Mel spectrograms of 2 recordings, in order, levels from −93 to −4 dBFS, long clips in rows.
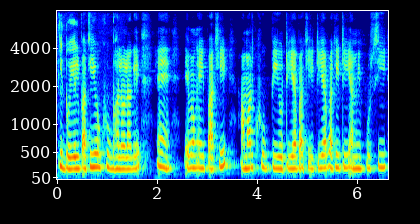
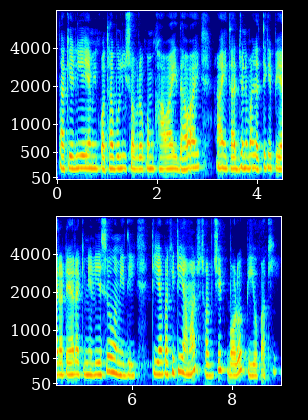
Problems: background sounds at intervals, background conversations at intervals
